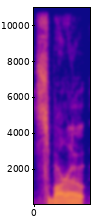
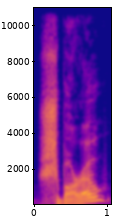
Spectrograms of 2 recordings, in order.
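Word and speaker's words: Sbarro: I I actually heard you pronounce Sabarro Shabbarro, which is a huge red flag for mall rats like me.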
